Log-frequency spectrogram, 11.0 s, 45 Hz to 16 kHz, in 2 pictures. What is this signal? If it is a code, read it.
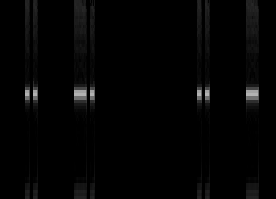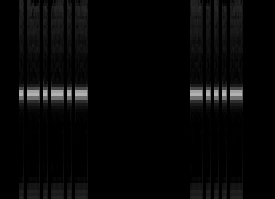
Morse code, heard as a keyed tone, about 15 wpm, spaced as for 8 wpm, 1000 Hz. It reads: IN IT. <BT>
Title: 8 WPM morse code quotes for Thu, 29 Feb 2024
